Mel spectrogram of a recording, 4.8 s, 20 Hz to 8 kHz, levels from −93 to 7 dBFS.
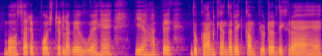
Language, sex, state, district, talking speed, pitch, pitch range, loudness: Hindi, male, Jharkhand, Garhwa, 200 wpm, 120 Hz, 120-125 Hz, -19 LUFS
